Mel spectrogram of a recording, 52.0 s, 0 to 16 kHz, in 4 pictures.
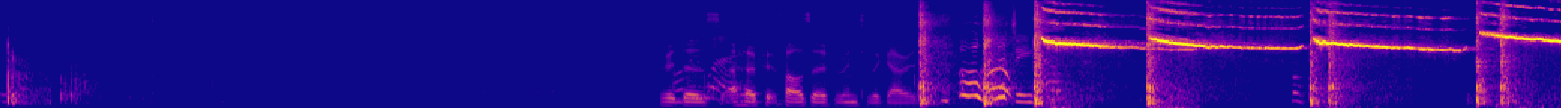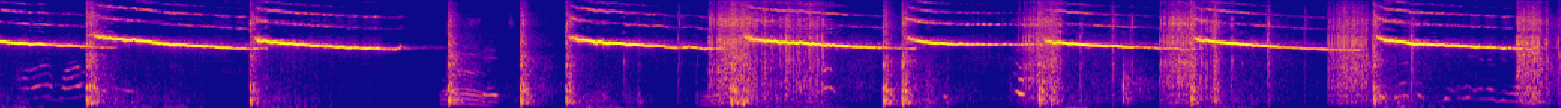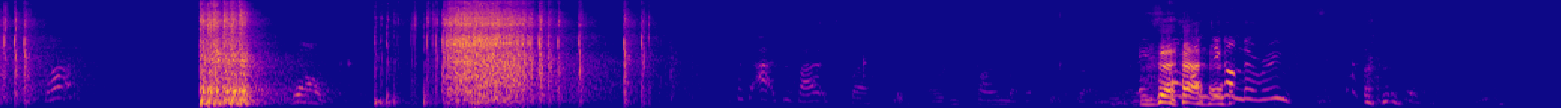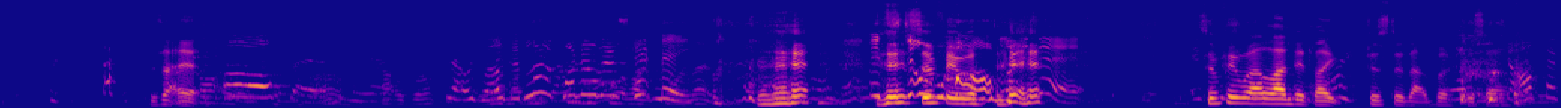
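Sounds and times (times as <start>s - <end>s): whistling fireworks: 0.0s - 3.1s, 8.6s - 26.4s, 29.1s - 31.8s.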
